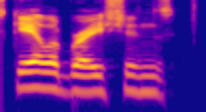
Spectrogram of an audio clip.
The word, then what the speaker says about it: Scalebrations: So with that said, we are with Jim Seymour and his business, Scalebrations. Did I pronounce that right?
